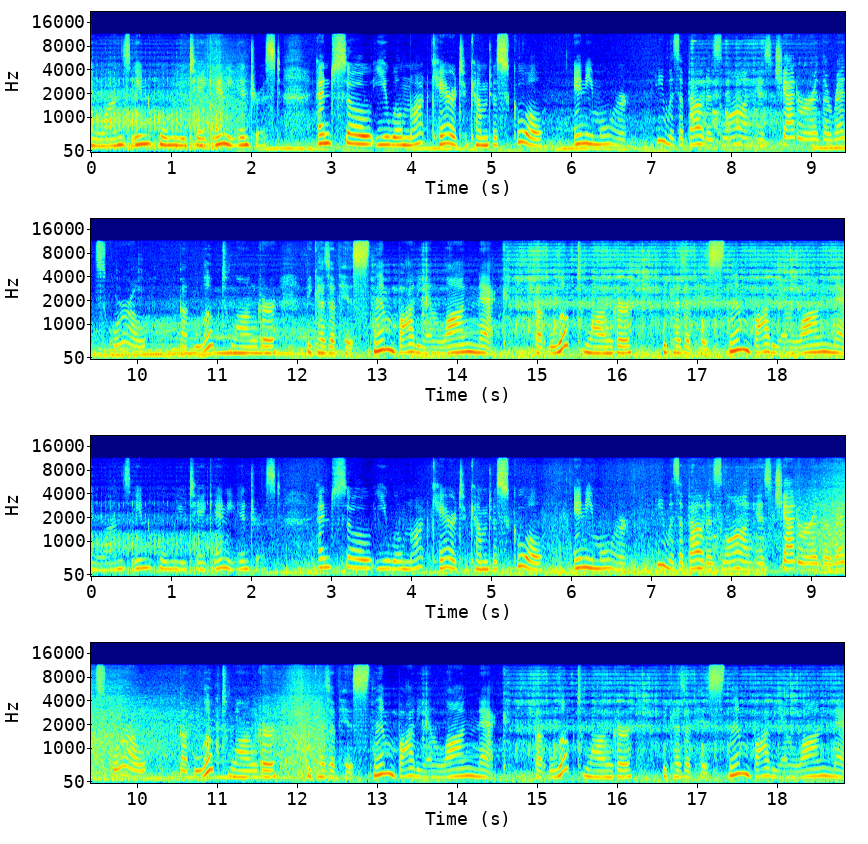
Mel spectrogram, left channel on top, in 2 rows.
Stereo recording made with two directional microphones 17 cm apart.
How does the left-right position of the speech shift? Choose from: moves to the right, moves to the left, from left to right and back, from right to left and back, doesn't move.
from left to right and back.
